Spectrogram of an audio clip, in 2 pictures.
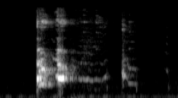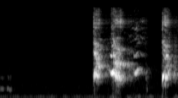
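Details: A French Bulldog throwing a tantrum in his cage gives loud, rough, yelping barks in two clusters, with faint whimpers in the gap between them.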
